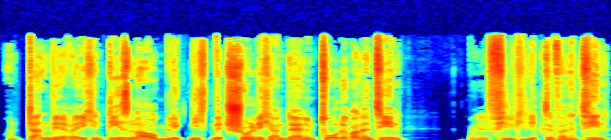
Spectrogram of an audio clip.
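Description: A passionate young man with a raised, strained voice, pressing his accusation over and over, as a male narrator puts him on. The tone is gravelly and dry. It is an audiobook figure, loud and insistent. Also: a little high, lively intonation, moderate pace, no room sound, pitched above the performer's own voice. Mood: vowing. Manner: fervent, insistent repetition.

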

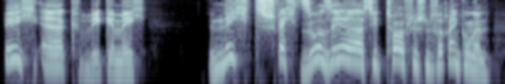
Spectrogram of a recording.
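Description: A man reading an audiobook voices a boisterous, hearty nobleman with a big appetite, speaking jovially and raising his voice high. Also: very animated, moderate pace, darkish tone, slightly rough, no echo, studio quality, exaggerated voice. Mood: jovial boasting. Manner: booming, raised high, jovial.

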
